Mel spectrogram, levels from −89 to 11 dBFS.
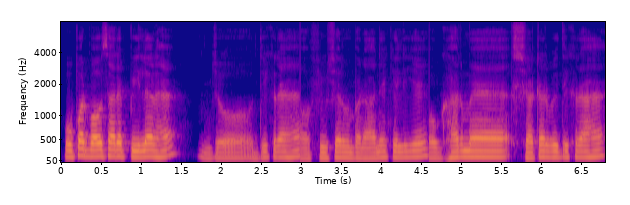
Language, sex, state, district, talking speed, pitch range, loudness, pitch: Hindi, male, Bihar, East Champaran, 200 wpm, 115-135 Hz, -26 LUFS, 125 Hz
